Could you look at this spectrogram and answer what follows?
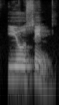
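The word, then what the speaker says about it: eosin: pink solution में इसको क्या बोलते हैं कैसे प्रोनाउंस करोगे इसको हम इयोसिन okay इयोसिन इयोसिन solution okay इयोसिन solution मतलब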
